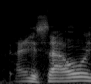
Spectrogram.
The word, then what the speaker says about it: Azero: Acero, that's what you say. Acero. Yeah, 'cause it's Mexican.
